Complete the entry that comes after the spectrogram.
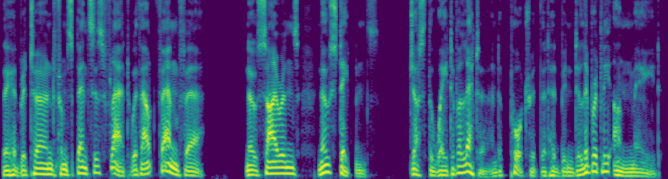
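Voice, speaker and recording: A man narrates a mystery tale in a very deep voice that is a little husky. His delivery is measured and literary, yet the pitch moves expressively. The sound is dry, with no room around it. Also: very animated, no room sound. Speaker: audiobook narrator. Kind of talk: scripted mystery story narration.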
